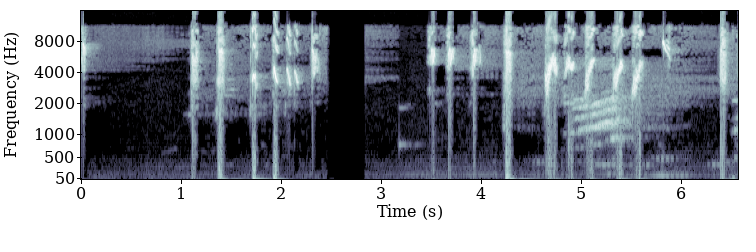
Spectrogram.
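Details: Olive-backed tailorbird recording for luring and training: sharp, very high chips and short buzzy bursts in quick clusters after a silent start, with a brief falling, harmonic chatter near the end.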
